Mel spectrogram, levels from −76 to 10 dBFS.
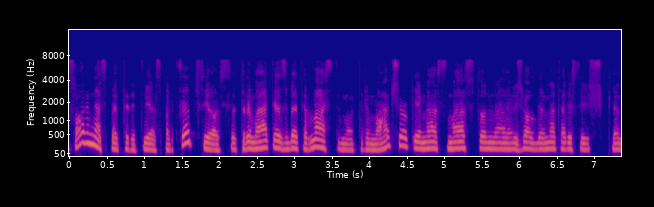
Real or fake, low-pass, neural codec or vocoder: fake; 7.2 kHz; codec, 16 kHz, 2 kbps, FreqCodec, smaller model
